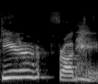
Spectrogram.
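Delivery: high, slow, mock gushing adoring voice.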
